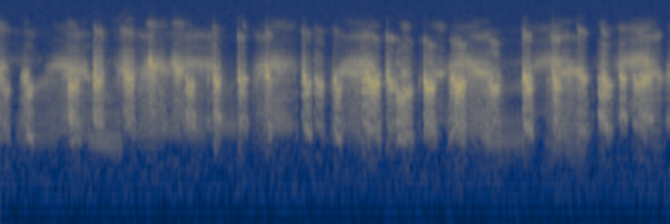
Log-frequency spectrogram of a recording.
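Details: Night chorus of frogs at the Oasis ponds before the full moon, a thick stream of rapid rattling croaks in short pulsing bursts, several calls overlapping, almost without pause.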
